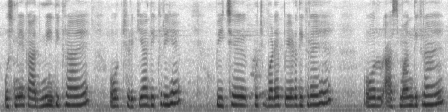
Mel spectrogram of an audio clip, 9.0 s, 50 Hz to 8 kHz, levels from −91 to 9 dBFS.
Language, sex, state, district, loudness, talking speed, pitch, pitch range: Angika, female, Bihar, Supaul, -13 LUFS, 155 wpm, 225 Hz, 215-240 Hz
